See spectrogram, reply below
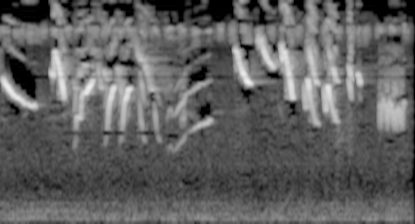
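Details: Serinus mozambicus, the yellow-fronted canary, singing: it opens on a long descending whistle, then gives a jumble of quick chirps and slurs and ends on a brief buzzy note.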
